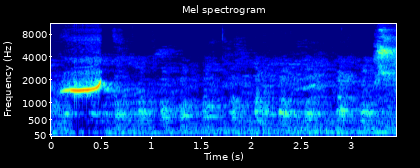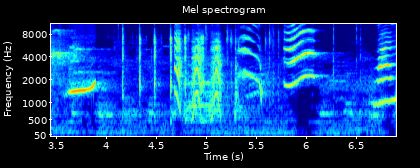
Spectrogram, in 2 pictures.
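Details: Parrot producing a short upward-sliding whistle, a pause, then a second rising whistle followed by a burst of harsh, rasping squawks and swooping, wavering tonal calls toward the end.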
